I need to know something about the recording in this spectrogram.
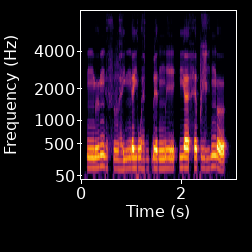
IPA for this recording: ŋ͡m ʉ ŋ e̤ θ β ɛ̤ j ŋ e j w ɛ̤ d ɓ ɪ ŋ͡m i | j ɛ h e p ɣ i̤ ŋ ɵ

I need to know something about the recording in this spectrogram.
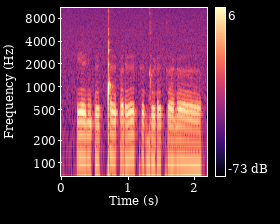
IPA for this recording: eː ɽ ĩ ʔ ɘ ǃ ɘː ʔ ə ɾ ɘː k ɘ ɡ ɯ ɽ ɘː k əː ɳ əː

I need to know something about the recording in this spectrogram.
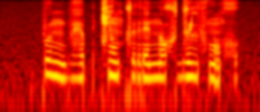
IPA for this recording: p ɵ ŋ bʱ ɛ p t͡ɕ õ k r ɛ n ɔ x d ɵ lʲ f õ x

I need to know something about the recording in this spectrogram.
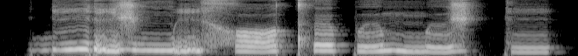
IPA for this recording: ɠ i˧˥˧ ɾ ḭ˦˥ ʒ mː ḭ˧˥˧ x ɔ˨˩˦ tʰ ʏ˦˥ p ɨ˨˥ mː ɨ˨˩˦ ʒ kː i˨

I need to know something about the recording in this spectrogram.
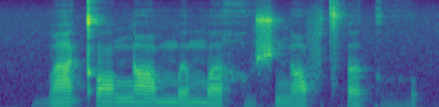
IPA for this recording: b a˩˧ kʼ ɔ˦˨ ŋ ɑ˦˨ m ə˩˧ m ʌ˩˧ h o̤˧˥ ʃ ŋ ɑ˩˥ f t͡sʼ ʌ˩˥ k o̤˦˨

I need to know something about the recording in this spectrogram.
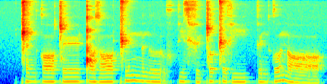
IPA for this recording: ǁ ə n k ɔː ǀ øː ǃ ɔ z ɔː ǁ ʏ nː ʊ n lː o̰ xʷ k i z x ʏ ǀ o ǁ ø x iː kː ø n k o n ɔː

